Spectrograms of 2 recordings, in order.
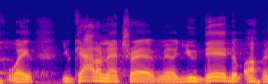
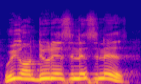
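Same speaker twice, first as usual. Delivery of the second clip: high, louder mock coach voice; mimicking the coach; 11 semitones higher, 4 dB louder, faster than usual. Imitating his strength coach listing drills, pitched high. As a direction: rattle off the coach's plan. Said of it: "conditioning coach".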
